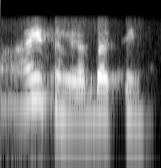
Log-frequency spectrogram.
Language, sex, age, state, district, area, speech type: Kannada, female, 30-45, Karnataka, Mysore, rural, conversation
